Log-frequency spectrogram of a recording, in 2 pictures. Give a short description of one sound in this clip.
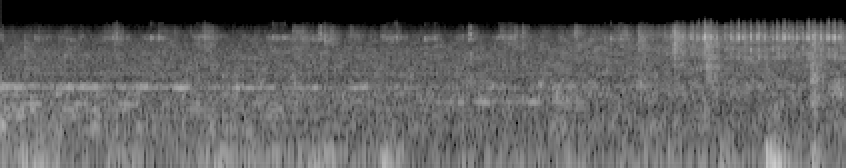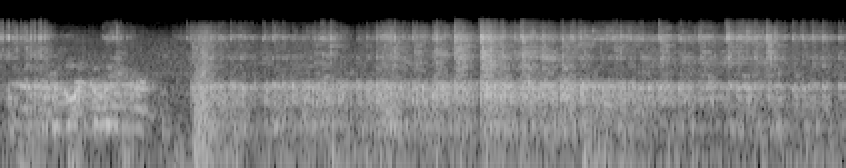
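Gunfire from a video game plays through television speakers.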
